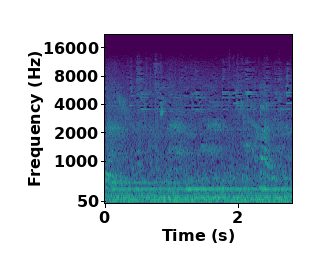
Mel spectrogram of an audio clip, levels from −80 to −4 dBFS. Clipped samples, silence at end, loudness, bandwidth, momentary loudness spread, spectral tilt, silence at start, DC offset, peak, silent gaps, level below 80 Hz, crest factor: under 0.1%; 0 s; -33 LUFS; 16.5 kHz; 1 LU; -4.5 dB/octave; 0 s; under 0.1%; -18 dBFS; none; -40 dBFS; 14 dB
